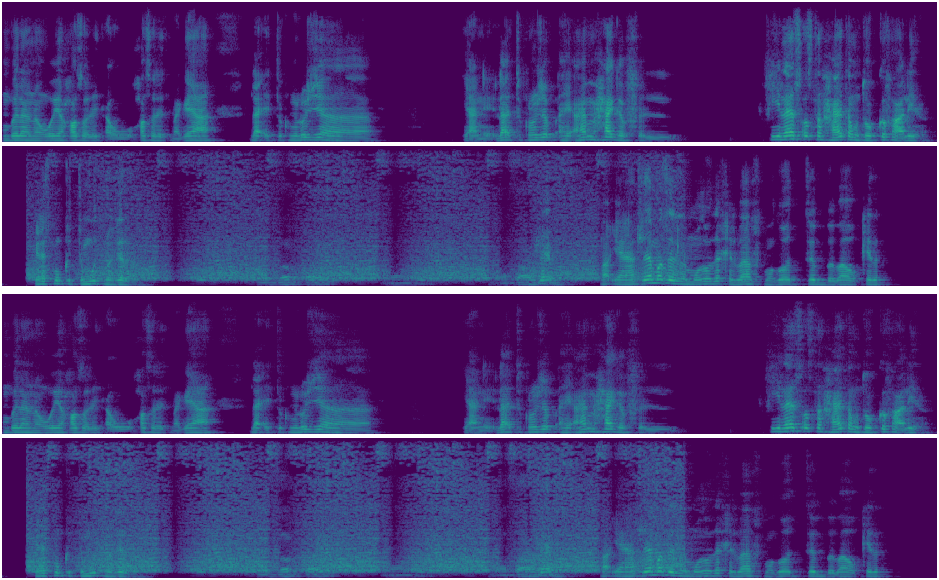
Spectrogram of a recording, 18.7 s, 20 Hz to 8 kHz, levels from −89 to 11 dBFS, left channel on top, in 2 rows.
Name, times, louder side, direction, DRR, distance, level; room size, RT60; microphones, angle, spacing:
voice 1, 0.0-3.7 4.6-6.7 7.6-9.2 9.7-10.7 14.7-14.9 15.3-18.1, left 3 dB, 55° left, 1.0 m, -36 dB
sound 1, 9.6-16.2, right 3 dB, 20° right, 0.6 m, -42 dB
voice 2, 11.9-12.7 13.1-13.6 14.2-15.0, right 2 dB, 85° right, 3.1 m, -47 dB
12.0 x 10.5 x 2.6 m
head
